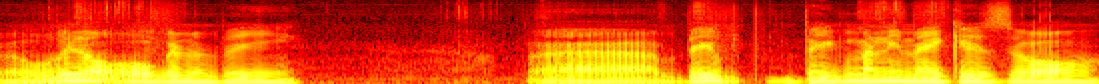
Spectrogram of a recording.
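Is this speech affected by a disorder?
Yes: cerebral palsy.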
